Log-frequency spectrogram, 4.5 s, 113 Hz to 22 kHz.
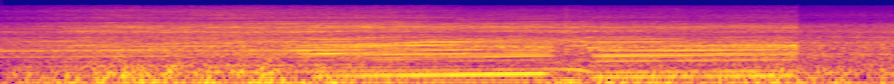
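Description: A Ducati Scrambler Sixty2 400cc L-twin motorcycle engine drones loudly and close on a test ride. Its pitch climbs steadily, dips briefly at a gear change, then rises again under constant wind rush.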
